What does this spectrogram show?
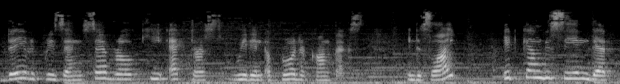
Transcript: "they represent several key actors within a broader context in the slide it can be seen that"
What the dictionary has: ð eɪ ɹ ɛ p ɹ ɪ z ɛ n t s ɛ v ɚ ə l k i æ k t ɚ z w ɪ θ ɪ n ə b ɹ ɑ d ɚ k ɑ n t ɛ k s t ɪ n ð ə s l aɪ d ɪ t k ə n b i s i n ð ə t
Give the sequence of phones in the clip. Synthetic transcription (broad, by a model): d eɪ ɹ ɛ p ɹ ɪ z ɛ n t s ɛ v ɚ ə l k i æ k t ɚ s w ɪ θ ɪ n ə b ɹ ɑ d ɚ k ɑ n t ɛ k s t ɪ n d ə s l aɪ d ɪ t k ə n b i s i n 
